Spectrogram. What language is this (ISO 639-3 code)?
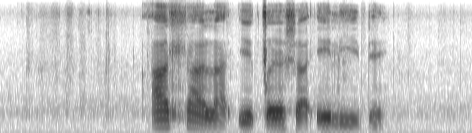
xho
